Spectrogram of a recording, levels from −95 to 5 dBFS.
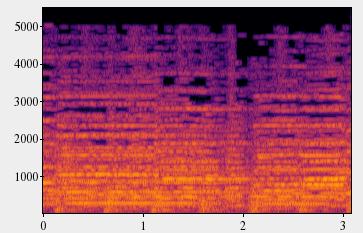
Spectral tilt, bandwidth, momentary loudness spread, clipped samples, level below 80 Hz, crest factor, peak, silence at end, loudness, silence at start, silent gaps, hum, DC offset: -8 dB/octave; 5.4 kHz; 4 LU; under 0.1%; -44 dBFS; 12 dB; -6 dBFS; 0 s; -18 LUFS; 0 s; none; none; 0.3%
